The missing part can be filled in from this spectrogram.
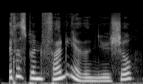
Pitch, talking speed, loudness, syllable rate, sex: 245 Hz, 250 wpm, -15 LUFS, 6.6 syllables/s, female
